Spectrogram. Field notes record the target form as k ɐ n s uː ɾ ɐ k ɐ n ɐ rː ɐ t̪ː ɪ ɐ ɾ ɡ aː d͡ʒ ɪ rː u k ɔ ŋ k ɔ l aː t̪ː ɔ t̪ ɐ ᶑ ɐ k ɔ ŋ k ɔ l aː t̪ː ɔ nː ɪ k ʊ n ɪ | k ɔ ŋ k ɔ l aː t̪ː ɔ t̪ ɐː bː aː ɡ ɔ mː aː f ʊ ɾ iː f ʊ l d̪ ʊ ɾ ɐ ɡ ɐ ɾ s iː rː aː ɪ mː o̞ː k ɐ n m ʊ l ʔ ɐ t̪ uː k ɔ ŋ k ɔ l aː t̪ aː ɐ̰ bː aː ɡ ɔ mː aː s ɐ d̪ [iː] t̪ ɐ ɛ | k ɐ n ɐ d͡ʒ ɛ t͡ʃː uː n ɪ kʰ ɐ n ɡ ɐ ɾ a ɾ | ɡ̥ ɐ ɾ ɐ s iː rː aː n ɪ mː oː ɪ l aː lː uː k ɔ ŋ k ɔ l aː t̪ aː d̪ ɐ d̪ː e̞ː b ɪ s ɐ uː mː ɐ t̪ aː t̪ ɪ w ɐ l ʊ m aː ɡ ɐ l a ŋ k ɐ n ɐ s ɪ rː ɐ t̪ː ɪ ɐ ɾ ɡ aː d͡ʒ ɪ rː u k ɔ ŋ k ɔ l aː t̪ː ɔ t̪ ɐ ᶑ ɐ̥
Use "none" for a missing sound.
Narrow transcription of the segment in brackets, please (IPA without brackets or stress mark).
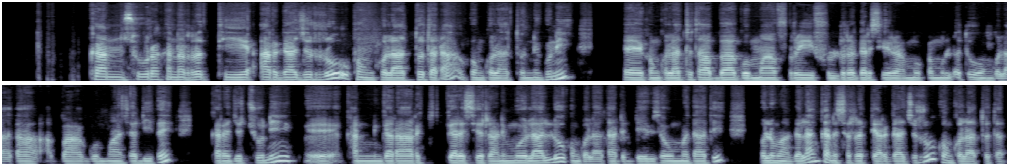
iː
